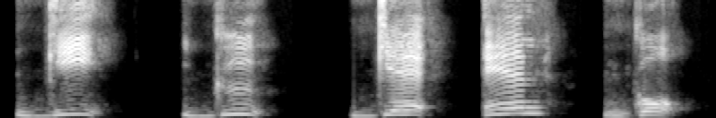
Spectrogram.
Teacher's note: when you make the G sound you can feel your vocal cords vibrating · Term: voicing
